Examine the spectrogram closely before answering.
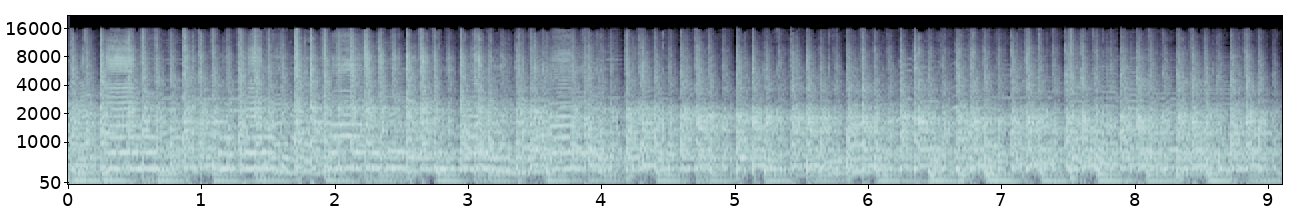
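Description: Indian wedding procession (baraat) music: fast drums and percussion over a steady, evenly repeating bass beat.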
